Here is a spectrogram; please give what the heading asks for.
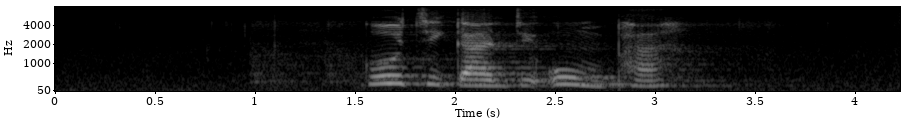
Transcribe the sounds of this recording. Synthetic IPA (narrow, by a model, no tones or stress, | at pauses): k̬utʰik̬ʼantʼiʔum̩pʰa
